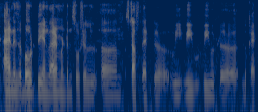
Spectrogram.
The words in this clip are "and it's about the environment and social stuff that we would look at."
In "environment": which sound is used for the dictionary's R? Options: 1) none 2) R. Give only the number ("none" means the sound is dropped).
2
